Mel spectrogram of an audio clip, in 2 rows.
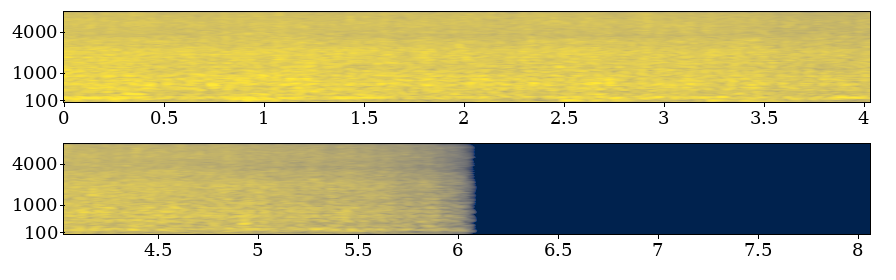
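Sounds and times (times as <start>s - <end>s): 
waterfall sliding: 0.0s - 6.1s.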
